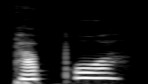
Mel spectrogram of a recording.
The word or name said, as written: papbror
